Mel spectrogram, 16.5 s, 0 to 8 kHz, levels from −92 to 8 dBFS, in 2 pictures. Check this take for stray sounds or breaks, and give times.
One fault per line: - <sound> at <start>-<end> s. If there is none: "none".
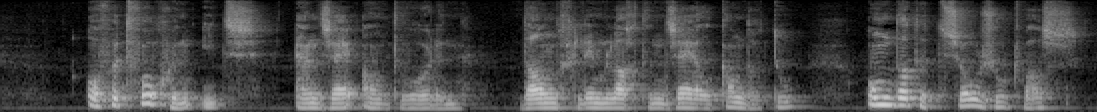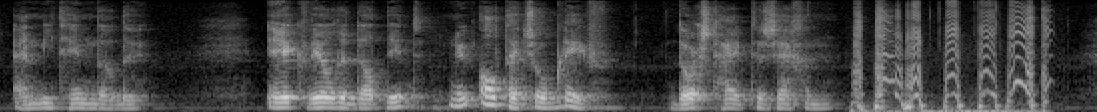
- squeak at 14.6-16.1 s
